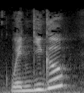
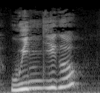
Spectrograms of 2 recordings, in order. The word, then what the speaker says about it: Wendigo: On trouve comme prononciation et surnom principalement donc Wendigo, donc pour, vous l'auriez compris, Windigo, une petite variante, et Witico.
